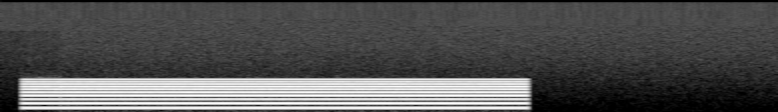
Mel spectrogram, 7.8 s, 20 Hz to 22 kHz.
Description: Ship horn signal, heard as a ship's horn, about 130 Hz. 1 long. At sea: a vessel nearing a blind bend, or under power and making way in fog.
